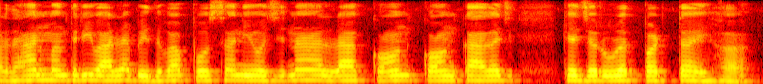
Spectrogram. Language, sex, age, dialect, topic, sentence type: Magahi, male, 25-30, Central/Standard, banking, question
